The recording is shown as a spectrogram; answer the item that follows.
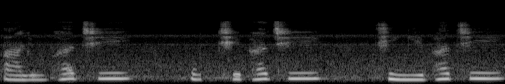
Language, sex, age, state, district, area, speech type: Bengali, female, 30-45, West Bengal, Alipurduar, rural, spontaneous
